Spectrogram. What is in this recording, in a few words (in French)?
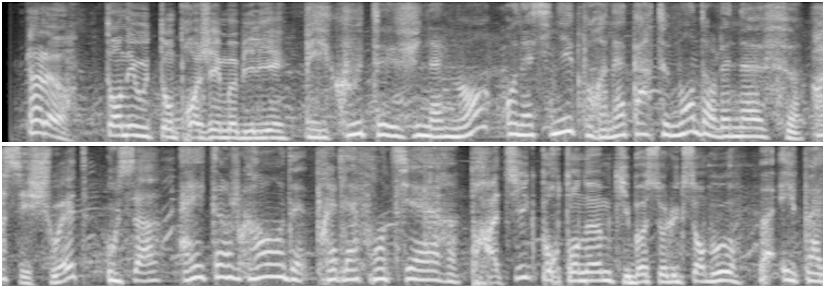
Joue, PUB TON Joué, voix off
